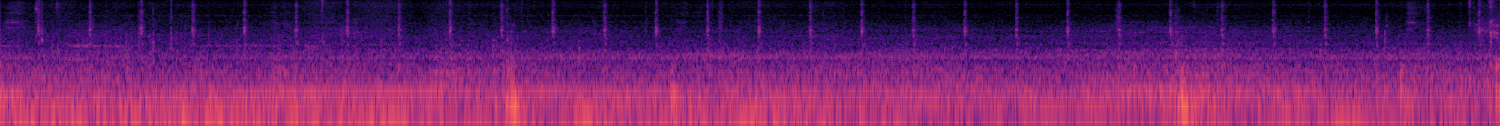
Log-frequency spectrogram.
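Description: A car's turn-signal indicator ticking steadily, about two clicks a second, over the low rumble of the car cabin. Two soft knocks come about three and a half and eight seconds in.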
